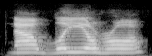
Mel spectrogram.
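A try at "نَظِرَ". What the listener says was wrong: Iya, tidak dijeda. Naziro, enggak. Naziro, tidak diputus-putus.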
